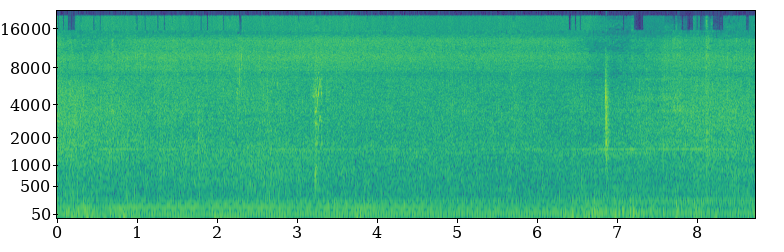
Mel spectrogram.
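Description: A sailboat motor-sailing under engine power along the Croatian coast near Korčula, with a steady low engine drone and constant wind rumble across the microphone, no voices.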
